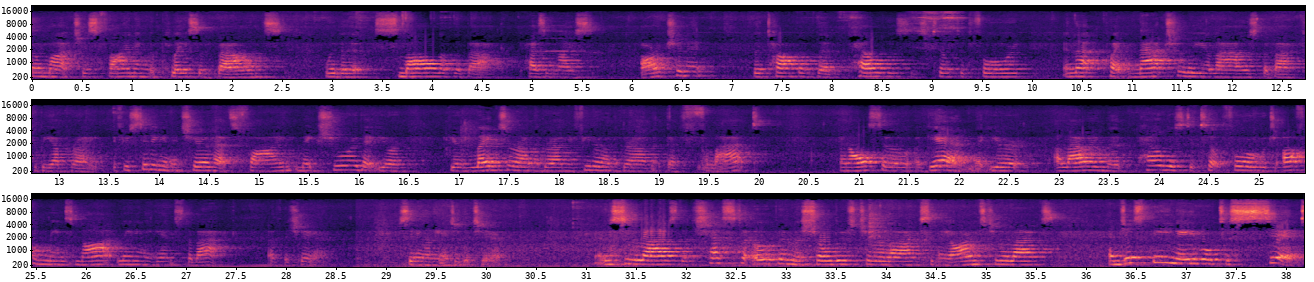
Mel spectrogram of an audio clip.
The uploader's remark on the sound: Audio Recording from talk at Dharma Punx, LA. Audio Recording from talk at Dharma Punx, LA.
